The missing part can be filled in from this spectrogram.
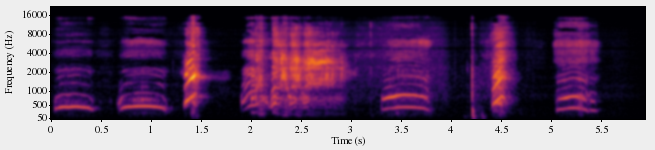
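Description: Two sharp, abrupt hiccup sounds amid high-pitched laughing and vocal sounds; the sudden catches fit hiccups.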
